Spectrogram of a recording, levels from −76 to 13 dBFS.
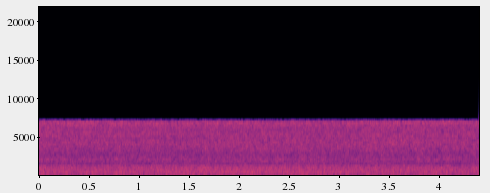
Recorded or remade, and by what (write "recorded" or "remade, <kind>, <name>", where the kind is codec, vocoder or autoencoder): recorded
